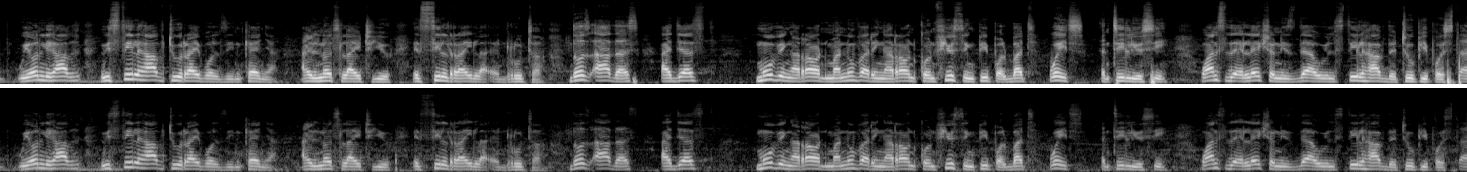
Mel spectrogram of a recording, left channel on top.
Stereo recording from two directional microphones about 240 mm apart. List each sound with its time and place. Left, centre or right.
0.2 s a man's voice: left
